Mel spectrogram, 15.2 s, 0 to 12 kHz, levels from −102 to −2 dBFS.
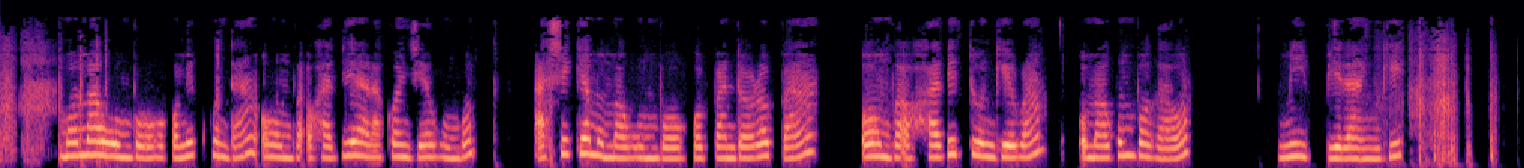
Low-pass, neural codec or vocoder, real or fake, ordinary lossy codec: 10.8 kHz; vocoder, 44.1 kHz, 128 mel bands every 512 samples, BigVGAN v2; fake; MP3, 32 kbps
